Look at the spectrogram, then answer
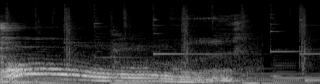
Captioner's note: siberian husky howling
